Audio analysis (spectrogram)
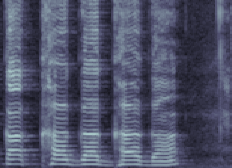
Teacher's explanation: कवर्गः जो है हमारे कंठ को टच करता है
